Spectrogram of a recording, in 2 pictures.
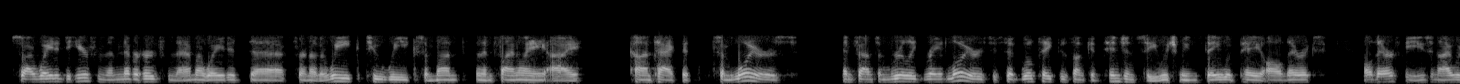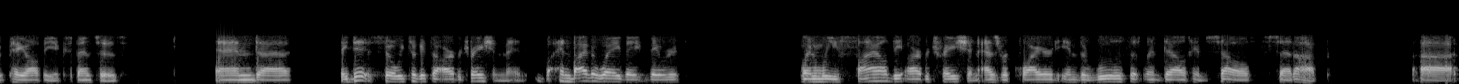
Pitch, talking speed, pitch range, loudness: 115 Hz, 190 wpm, 105-130 Hz, -27 LUFS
